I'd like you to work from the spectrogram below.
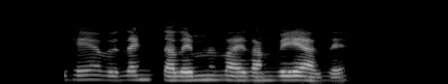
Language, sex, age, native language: Icelandic, male, 8, Icelandic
